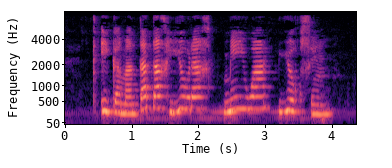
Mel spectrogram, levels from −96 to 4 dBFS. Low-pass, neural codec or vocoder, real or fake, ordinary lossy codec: 7.2 kHz; none; real; MP3, 64 kbps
